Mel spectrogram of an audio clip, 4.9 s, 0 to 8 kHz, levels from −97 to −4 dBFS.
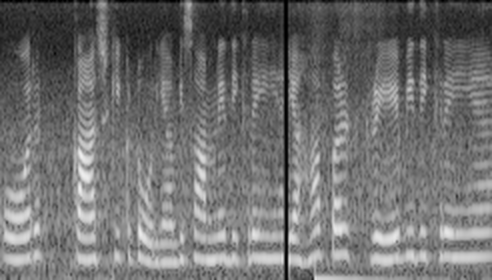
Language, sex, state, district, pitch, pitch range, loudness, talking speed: Hindi, male, Punjab, Pathankot, 240 Hz, 230-260 Hz, -21 LUFS, 195 wpm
